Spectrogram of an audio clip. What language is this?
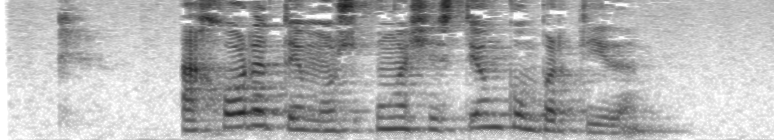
Galician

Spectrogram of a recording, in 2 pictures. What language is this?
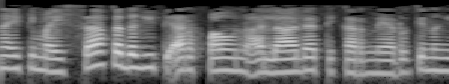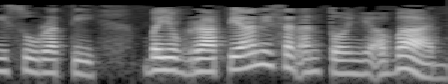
Filipino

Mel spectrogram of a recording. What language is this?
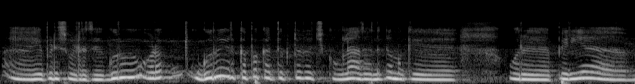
Tamil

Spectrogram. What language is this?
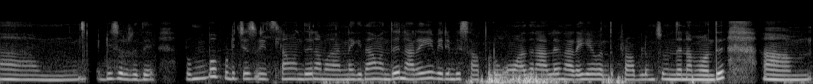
Tamil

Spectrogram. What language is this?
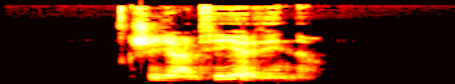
Kabyle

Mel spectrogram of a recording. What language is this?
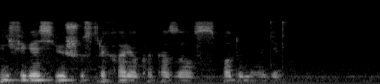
Russian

